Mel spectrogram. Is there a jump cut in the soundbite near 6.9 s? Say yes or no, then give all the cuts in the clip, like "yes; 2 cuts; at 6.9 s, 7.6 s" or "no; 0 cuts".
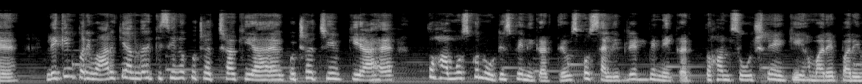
yes; 1 cut; at 6.9 s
